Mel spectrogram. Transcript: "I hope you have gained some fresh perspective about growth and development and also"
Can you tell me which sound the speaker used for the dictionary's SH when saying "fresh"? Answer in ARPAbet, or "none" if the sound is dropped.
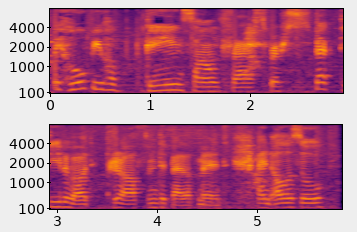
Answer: S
